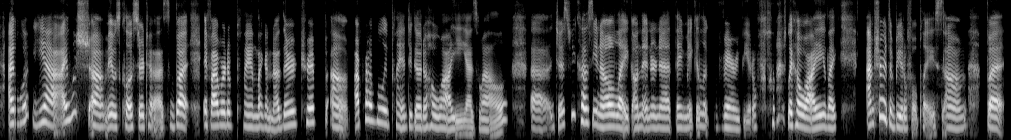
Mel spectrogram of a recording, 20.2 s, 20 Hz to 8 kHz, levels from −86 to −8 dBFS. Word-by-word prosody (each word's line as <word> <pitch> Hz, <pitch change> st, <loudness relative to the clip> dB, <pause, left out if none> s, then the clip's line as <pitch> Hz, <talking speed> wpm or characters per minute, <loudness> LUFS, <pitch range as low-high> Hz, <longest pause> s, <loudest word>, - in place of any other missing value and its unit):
I 265 Hz, +1 st, +7 dB
would 295 Hz, +7 st, -3 dB
yeah. 270 Hz, +2 st, +2 dB
I 310 Hz, -, +5 dB
wish, 485 Hz, +7 st, -3 dB
um, 215 Hz, -3 st, +4 dB
it 220 Hz, -, +3 dB
was 210 Hz, -1 st, -1 dB
closer 210 Hz, 0 st, +2 dB
to 215 Hz, +1 st, -8 dB
us, -, -, -4 dB
but 235 Hz, +5 st, +7 dB, 0.3 s
if 250 Hz, -1 st, -3 dB
I 230 Hz, 0 st, +8 dB
were 240 Hz, 0 st, +2 dB
to 240 Hz, 0 st, -1 dB, 0.2 s
plan, 215 Hz, -3 st, -2 dB
like, 210 Hz, 0 st, -3 dB
another 205 Hz, +7 st, -1 dB
trip, 285 Hz, 0 st, +2 dB, 0.3 s
uh, -, -, +1 dB
I -, -, +6 dB
probably 300 Hz, -6 st, 0 dB
plan 210 Hz, -4 st, -6 dB
to 220 Hz, -, -4 dB
go 205 Hz, -, +2 dB
to 195 Hz, +1 st, -2 dB
Hawaii 195 Hz, -, -2 dB
as 105 Hz, -2 st, -4 dB
well, 175 Hz, -, -3 dB, 0.4 s
uh, 180 Hz, -3 st, -4 dB, 0.2 s
just 250 Hz, +2 st, -5 dB
because, 285 Hz, -6 st, +2 dB
you 260 Hz, -1 st, -2 dB
know, 215 Hz, 0 st, +5 dB
like, 200 Hz, -2 st, +2 dB
on 205 Hz, +1 st, -3 dB
the 215 Hz, -, -2 dB
Internet, 195 Hz, -1 st, -1 dB
they 200 Hz, 0 st, -3 dB
make 195 Hz, -, -7 dB
it 120 Hz, -1 st, -5 dB
look 110 Hz, 0 st, -7 dB, 0.3 s
very 195 Hz, -3 st, 0 dB
beautiful. 215 Hz, +9 st, -11 dB, 0.2 s
Like 240 Hz, -2 st, +3 dB
Hawaii, 210 Hz, -2 st, +4 dB
like, 200 Hz, -1 st, 0 dB, 0.6 s
I'm 265 Hz, -, +5 dB
sure 395 Hz, +7 st, +1 dB
it's 335 Hz, -7 st, +1 dB
a -, -, +3 dB
beautiful 200 Hz, -3 st, -2 dB
place, 485 Hz, -, -8 dB
um, 195 Hz, -2 st, -3 dB, 0.4 s
but, 200 Hz, -2 st, +3 dB
215 Hz, 165 wpm, -23 LUFS, 195-255 Hz, 0.6 s, I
